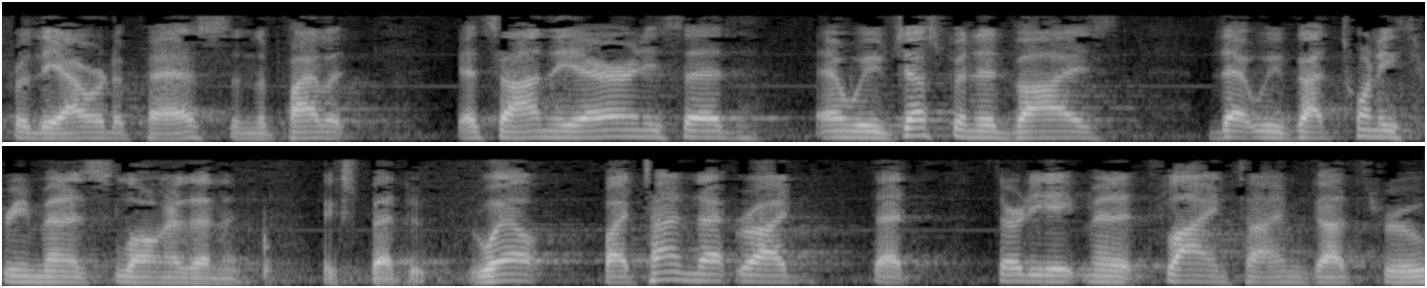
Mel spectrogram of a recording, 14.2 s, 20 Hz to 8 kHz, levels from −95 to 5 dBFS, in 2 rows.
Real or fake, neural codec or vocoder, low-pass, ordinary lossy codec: real; none; 7.2 kHz; MP3, 24 kbps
